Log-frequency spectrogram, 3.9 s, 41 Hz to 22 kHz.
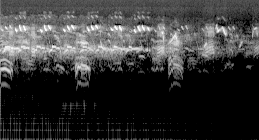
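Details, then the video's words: Water rail at Rutland Water Nature Reserve in January 2022 gives harsh, squealing, arched cries about a second apart, over a busy background of other small birds' chattering song. "Water Rail"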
